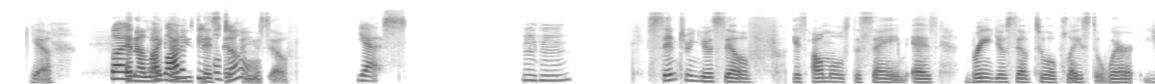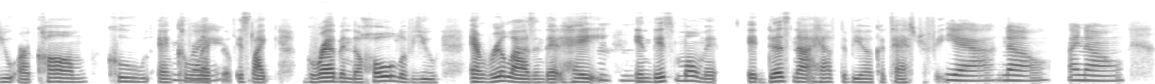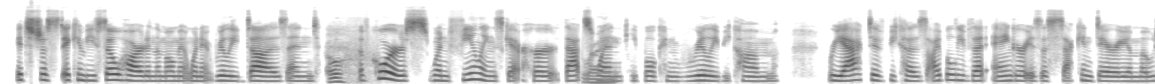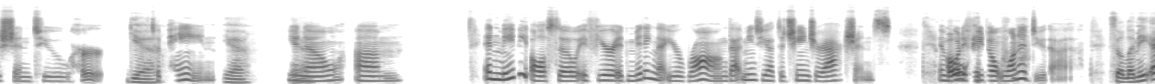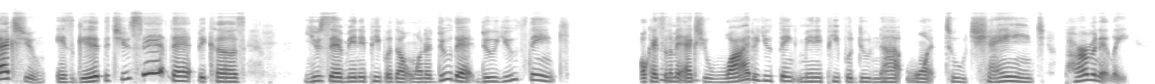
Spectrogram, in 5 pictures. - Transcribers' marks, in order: tapping; stressed: "change"
- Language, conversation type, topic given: English, unstructured, Why do people find it hard to admit they're wrong?
- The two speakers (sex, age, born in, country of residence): female, 30-34, United States, United States; female, 45-49, United States, United States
